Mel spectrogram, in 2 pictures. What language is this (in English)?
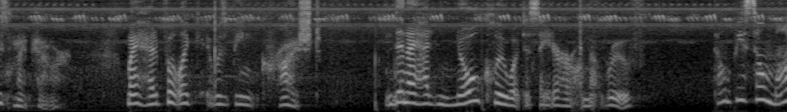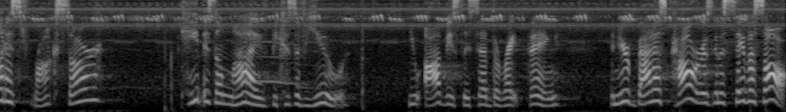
Polish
